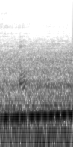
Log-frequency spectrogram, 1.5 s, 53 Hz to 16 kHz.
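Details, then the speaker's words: Mazdaspeed MX-5 Miata (NB) turbo under full-boost acceleration after fixing a big exhaust leak from a stripped stud: steady deep engine drone with no ticking or puffing from the engine bay, running better than before. "so it's running better than it was before i'm pretty sure we've fixed that exhaust leak i'm not hearing the same sort of noise that was coming from the engine bay which is excellent"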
